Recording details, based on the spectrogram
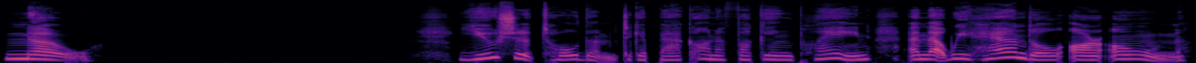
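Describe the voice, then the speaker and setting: A woman's voice: fairly high pitch, no room sound, studio quality, natural voice. A woman playing a mafia boss's blunt, exasperated, loyal girlfriend in an audio roleplay, swearing and sarcastic. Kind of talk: audio roleplay acting to the listener.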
